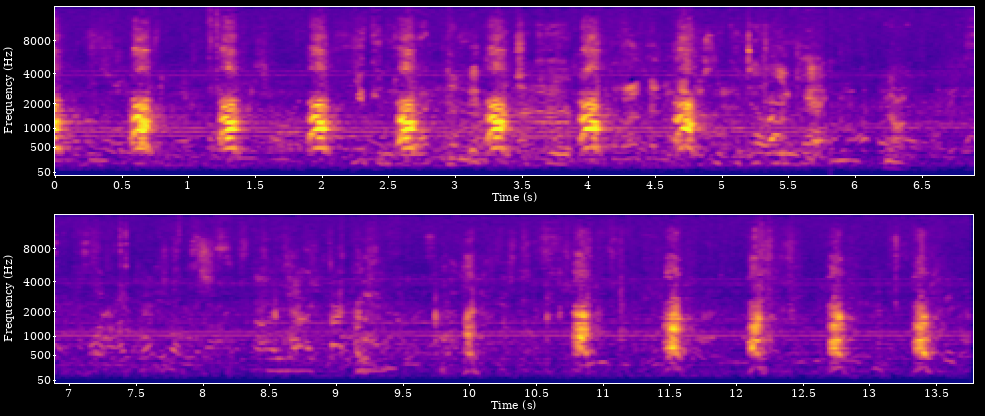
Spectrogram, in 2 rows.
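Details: Dog barking in a bark and hold at the 2013 Schutzhund USA Nationals IPO event: a run of regular sharp barks, a pause filled with people talking, then the barking resumes at a steady pace.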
